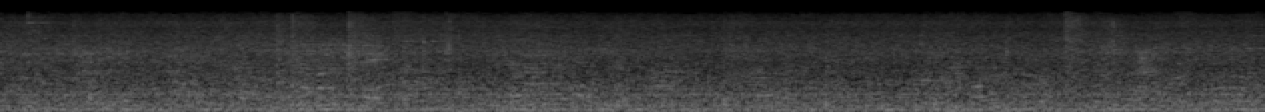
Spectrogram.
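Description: Busy restaurant background: a steady hum under the indistinct murmur of other diners' voices, with a few faint clinks of tableware.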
